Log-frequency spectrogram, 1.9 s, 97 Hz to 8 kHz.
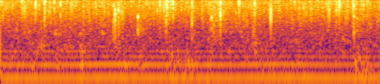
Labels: {"label": "biophony, midshipman", "recorder": "SoundTrap 500"}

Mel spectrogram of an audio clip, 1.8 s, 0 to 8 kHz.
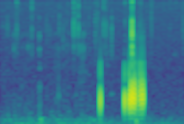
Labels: {"label": "biophony, knock croak", "recorder": "SoundTrap 300"}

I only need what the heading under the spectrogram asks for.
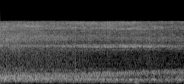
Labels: {"label": "anthrophony, boat engine", "recorder": "HydroMoth"}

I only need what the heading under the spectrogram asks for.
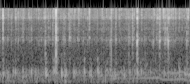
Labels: {"label": "biophony, cascading saw", "recorder": "HydroMoth"}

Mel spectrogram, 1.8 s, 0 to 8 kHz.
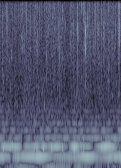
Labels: {"label": "biophony, midshipman", "recorder": "SoundTrap 500"}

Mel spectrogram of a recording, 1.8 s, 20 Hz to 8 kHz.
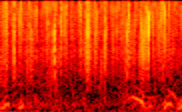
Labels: {"label": "biophony, cascading saw", "recorder": "SoundTrap 600 or HydroMoth"}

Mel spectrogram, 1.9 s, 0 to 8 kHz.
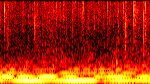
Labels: {"label": "biophony, midshipman", "recorder": "SoundTrap 500"}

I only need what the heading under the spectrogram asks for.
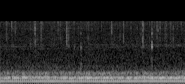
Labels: {"label": "anthrophony, boat engine", "recorder": "HydroMoth"}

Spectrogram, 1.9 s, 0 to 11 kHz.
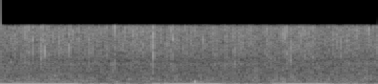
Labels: {"label": "biophony", "recorder": "SoundTrap 300"}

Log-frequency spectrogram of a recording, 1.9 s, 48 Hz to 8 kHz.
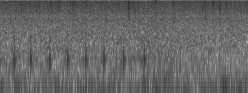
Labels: {"label": "biophony, squirrelfish (Holocentrus)", "recorder": "SoundTrap 300"}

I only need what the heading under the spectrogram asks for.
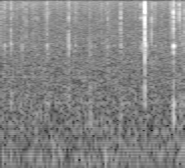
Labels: {"label": "ambient", "recorder": "HydroMoth"}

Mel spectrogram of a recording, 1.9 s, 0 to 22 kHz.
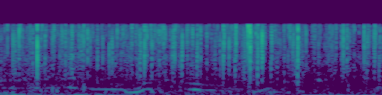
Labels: {"label": "biophony, cascading saw", "recorder": "SoundTrap 600 or HydroMoth"}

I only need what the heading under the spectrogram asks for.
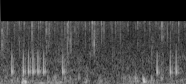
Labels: {"label": "biophony, rattle response", "recorder": "SoundTrap 500"}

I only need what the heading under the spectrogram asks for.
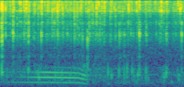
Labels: {"label": "biophony", "recorder": "HydroMoth"}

